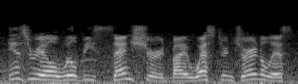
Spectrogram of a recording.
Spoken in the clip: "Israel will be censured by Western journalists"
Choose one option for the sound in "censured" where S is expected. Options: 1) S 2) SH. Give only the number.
1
